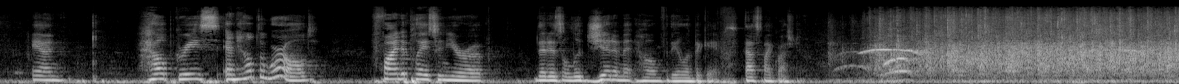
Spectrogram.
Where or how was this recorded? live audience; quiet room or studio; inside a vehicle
live audience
